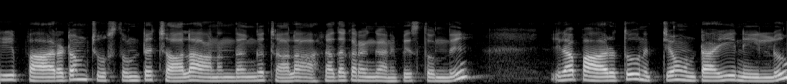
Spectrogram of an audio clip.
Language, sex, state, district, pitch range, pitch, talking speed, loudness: Telugu, female, Andhra Pradesh, Chittoor, 170-205 Hz, 180 Hz, 100 wpm, -17 LUFS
